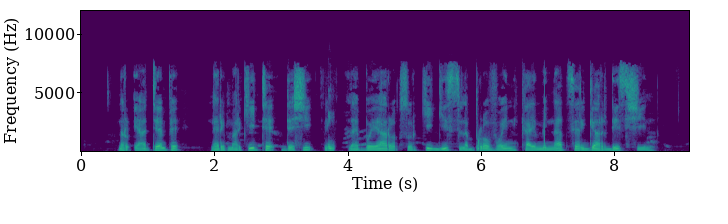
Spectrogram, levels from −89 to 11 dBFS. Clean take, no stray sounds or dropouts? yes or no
no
